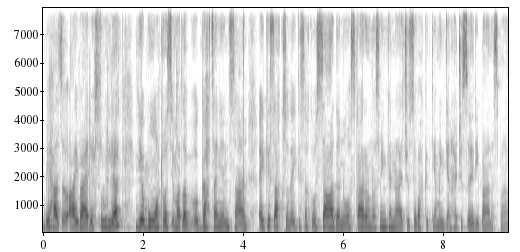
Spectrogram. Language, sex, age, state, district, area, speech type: Kashmiri, female, 30-45, Jammu and Kashmir, Anantnag, rural, spontaneous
